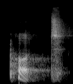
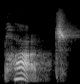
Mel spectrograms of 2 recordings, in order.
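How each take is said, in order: First: It is said with a British pronunciation. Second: It is said with an American pronunciation. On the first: "but in British English" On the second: "in American English, they would say"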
